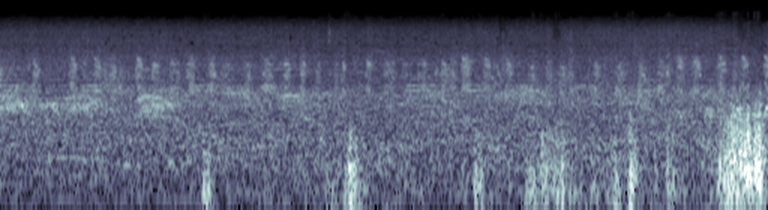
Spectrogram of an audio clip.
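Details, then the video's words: Red-vented bulbuls (Pycnonotus cafer), common locally, giving loud, short, bright chirping notes repeated quickly in a loose chatter while moving their wings, possibly to frighten an enemy, over low thumps and a brief rush of noise at the end. "Red vented bulbuls' call"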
